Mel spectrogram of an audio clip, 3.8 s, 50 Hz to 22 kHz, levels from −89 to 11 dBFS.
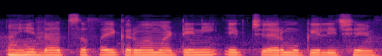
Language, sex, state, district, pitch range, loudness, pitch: Gujarati, male, Gujarat, Valsad, 160-170 Hz, -13 LUFS, 165 Hz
